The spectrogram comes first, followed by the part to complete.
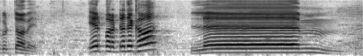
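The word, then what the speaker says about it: لام: করতে হবে এরপরেরটা দেখো লাম লাম লাম লাম বলার সময় লাস্টে ঠোঁটকে একটু চাপ দিতে হবে ঠোঁটকে দিতে হবে একটু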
